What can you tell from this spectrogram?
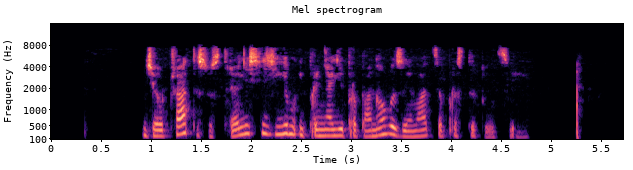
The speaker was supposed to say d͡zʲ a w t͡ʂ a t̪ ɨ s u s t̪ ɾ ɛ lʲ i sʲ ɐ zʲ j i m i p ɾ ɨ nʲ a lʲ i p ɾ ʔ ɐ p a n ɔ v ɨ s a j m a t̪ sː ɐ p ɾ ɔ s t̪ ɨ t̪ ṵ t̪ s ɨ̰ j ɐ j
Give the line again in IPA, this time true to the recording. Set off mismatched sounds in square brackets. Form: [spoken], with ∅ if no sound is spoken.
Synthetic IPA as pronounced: d͡zʲ a w t͡ʂ a t̪ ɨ s u s t̪ ɾ ɛ lʲ i sʲ ɐ zʲ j i m i p ɾ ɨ nʲ a lʲ i p ɾ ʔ ɐ p a n ɔ v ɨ [z] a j m a t̪ sː ɐ p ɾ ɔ s t̪ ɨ t̪ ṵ t̪ s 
